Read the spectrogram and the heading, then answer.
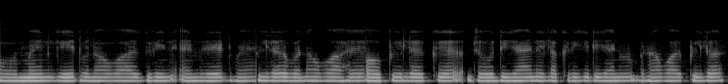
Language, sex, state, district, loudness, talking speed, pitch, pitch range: Hindi, male, Jharkhand, Sahebganj, -27 LUFS, 215 wpm, 170 Hz, 165-170 Hz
